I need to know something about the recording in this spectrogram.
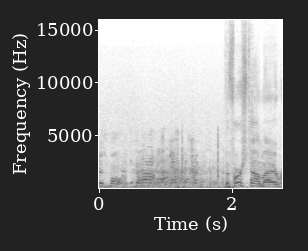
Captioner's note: people laughing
